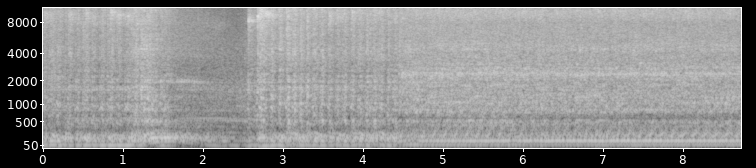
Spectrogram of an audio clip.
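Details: Twin-turbo Chevrolet Silverado, restarted after being lowered and refuelled while chasing a rich-running problem that the owner says is not tune-related. Low, loping, uneven idle that won't settle. Rough idle; the cause is not confirmed.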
